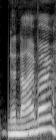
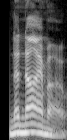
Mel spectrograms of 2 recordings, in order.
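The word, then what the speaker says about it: Nanaimo: Nimo. How do you say it? Let me look it up so I can get it right. Naimo.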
